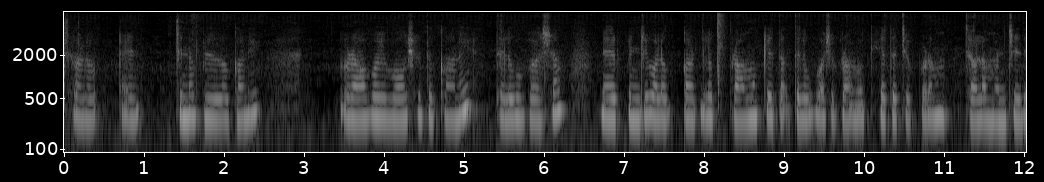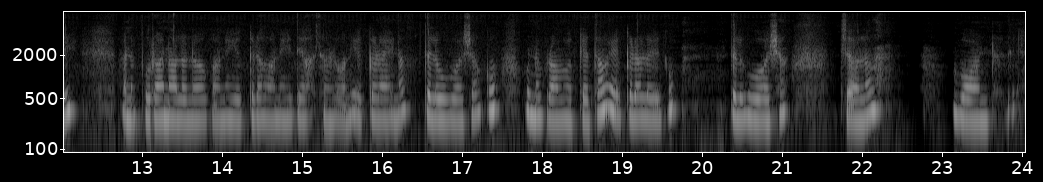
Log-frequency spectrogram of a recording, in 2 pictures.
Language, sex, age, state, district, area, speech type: Telugu, female, 30-45, Telangana, Warangal, rural, spontaneous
